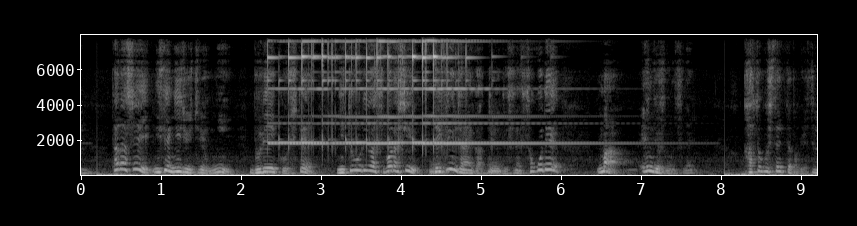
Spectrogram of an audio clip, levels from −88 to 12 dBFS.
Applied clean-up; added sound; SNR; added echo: none; Bell; -1 dB; reverberation time 0.3 s.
